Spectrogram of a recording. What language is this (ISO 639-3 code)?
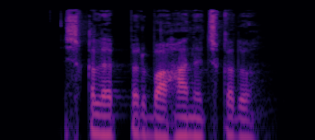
uig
